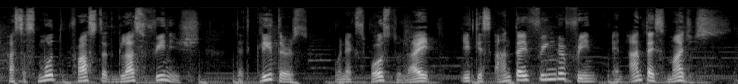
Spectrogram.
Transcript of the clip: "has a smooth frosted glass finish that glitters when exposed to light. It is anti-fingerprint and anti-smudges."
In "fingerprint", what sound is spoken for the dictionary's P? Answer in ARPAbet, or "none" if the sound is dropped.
F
